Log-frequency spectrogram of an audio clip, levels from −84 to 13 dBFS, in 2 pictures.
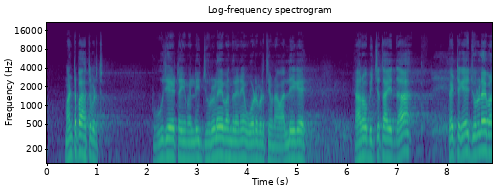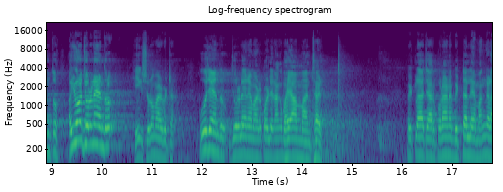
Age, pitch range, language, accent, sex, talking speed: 40-59, 135-175 Hz, Kannada, native, male, 110 wpm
